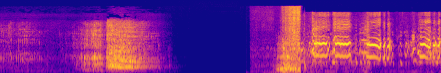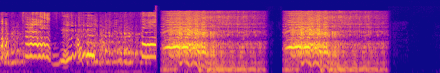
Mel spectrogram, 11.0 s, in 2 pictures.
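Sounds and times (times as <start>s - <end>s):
turkeys gobbling: 3.8s - 7.5s
horse whinnying: 7.4s - 10.4s.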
